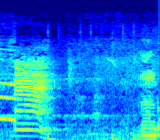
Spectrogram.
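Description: A calf gives one short moo about a quarter of a second in, then the pen goes quieter until a man's voice starts near the end.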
